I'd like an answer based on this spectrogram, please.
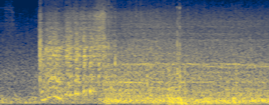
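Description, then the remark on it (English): A police cruiser's engine cranks and catches with a sudden burst, then settles into a steady, rumbling run as the cruiser pulls away, carrying on loudly to the end. No voices are heard. “The cruiser pulls away.”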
